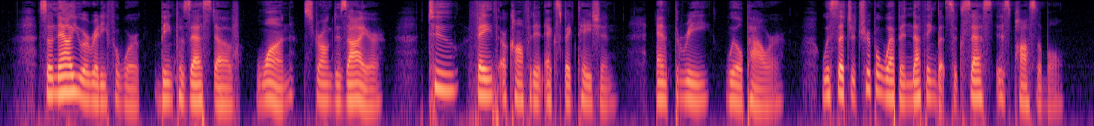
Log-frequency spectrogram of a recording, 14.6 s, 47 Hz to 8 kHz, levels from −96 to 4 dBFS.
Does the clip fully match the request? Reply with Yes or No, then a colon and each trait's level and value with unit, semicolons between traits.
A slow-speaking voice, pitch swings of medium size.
Yes: slow, 130 wpm; average, 3.7 semitones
